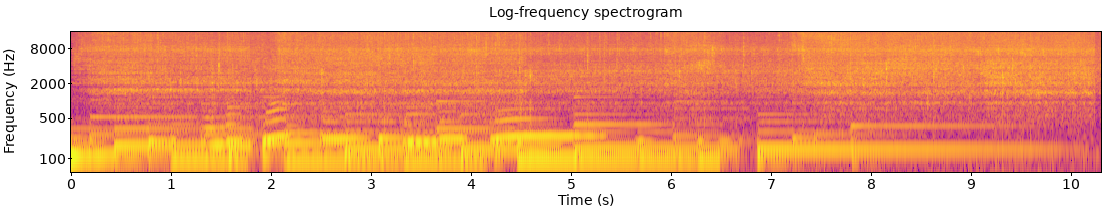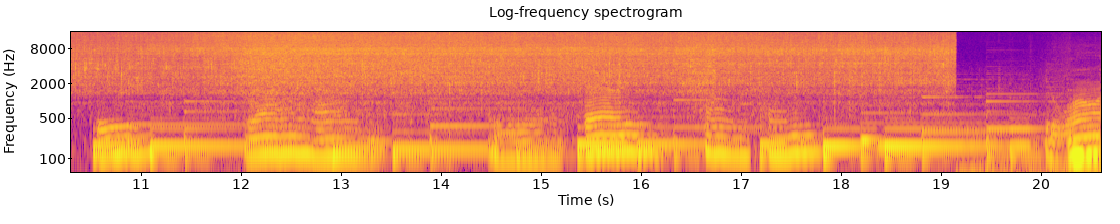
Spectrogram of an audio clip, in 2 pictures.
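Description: Strips of bacon frying in an oiled pan, a steady sizzle that cuts off suddenly near the end, over soft background guitar music.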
